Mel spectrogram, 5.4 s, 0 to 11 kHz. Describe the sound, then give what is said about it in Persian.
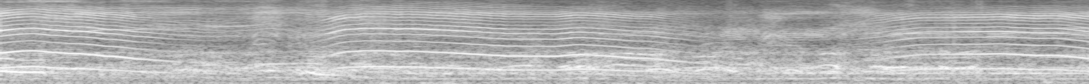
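An infant of about five or six months wails continuously in long, rising and falling cries with brief catches of breath between them, loud throughout. “بچه تو همین سن سال 5-6 ماه آقا منصور، آقایی که بچه تو آورد”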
